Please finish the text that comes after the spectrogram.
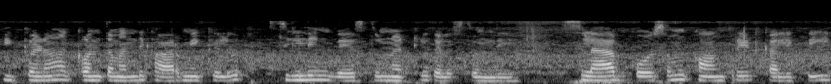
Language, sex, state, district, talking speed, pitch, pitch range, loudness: Telugu, female, Andhra Pradesh, Manyam, 70 wpm, 190 Hz, 180-200 Hz, -19 LUFS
